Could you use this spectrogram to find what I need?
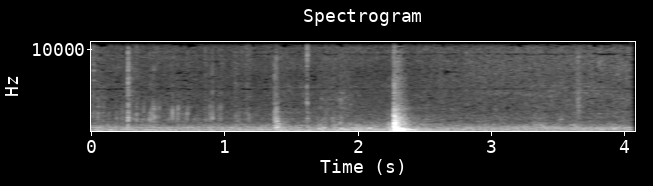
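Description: A plastic cup lid snaps shut.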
